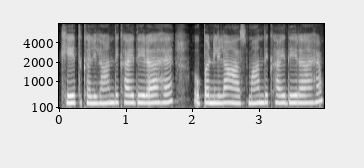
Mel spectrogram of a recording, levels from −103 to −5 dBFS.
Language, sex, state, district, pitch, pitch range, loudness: Hindi, female, Jharkhand, Sahebganj, 255 Hz, 250-260 Hz, -15 LUFS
